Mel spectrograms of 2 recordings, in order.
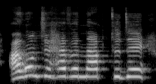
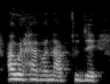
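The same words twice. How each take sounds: First: I want said up high, longing; wishful want version. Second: I WILL said low and settled; firm will version. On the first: Contrasting wish and intention, wistful wanting. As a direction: demo the weak wish: I WANT to have a nap. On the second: Contrasting wish and intention, firm and decided. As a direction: demo the decisive choice: I will have a nap. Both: Shown as a demonstration.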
